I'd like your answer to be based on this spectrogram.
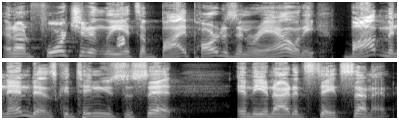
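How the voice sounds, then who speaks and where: A man talking politics in a casual podcast discussion, emphatic and animated, with frequent restarts. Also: fairly high pitch, fairly quick. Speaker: political commentator.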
